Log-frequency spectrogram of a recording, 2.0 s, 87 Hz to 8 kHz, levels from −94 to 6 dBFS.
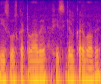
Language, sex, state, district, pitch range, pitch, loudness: Bhojpuri, male, Bihar, Muzaffarpur, 100-105 Hz, 105 Hz, -16 LUFS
